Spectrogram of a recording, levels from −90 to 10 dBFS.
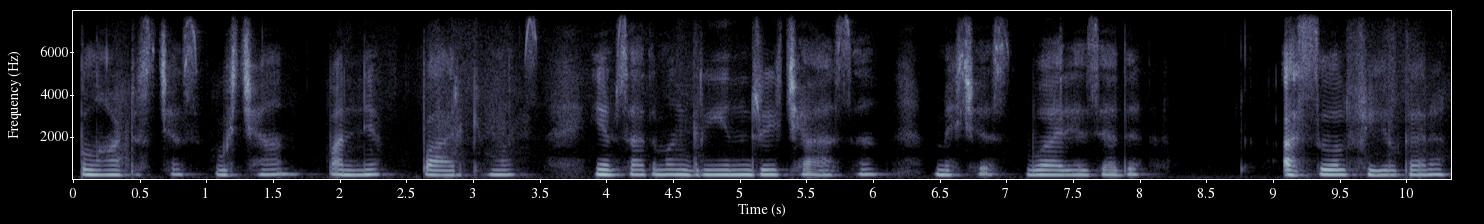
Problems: constant background noise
